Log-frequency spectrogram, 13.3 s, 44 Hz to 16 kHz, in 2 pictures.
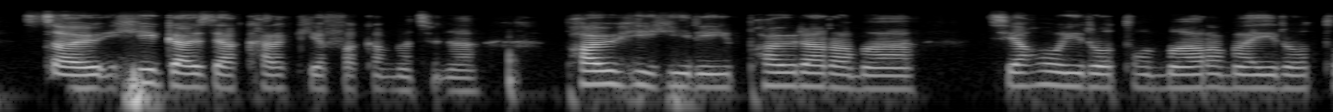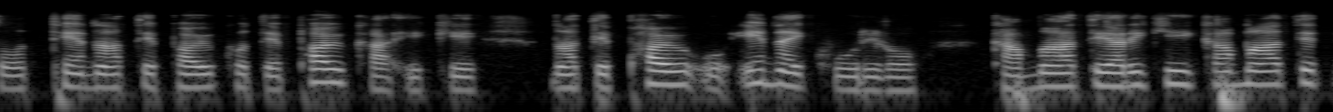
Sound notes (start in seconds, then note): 1.5 non-english; 2.4 non-english speech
